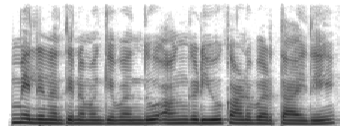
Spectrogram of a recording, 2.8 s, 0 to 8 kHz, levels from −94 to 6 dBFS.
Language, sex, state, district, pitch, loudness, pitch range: Kannada, female, Karnataka, Bidar, 210 Hz, -12 LUFS, 195-215 Hz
